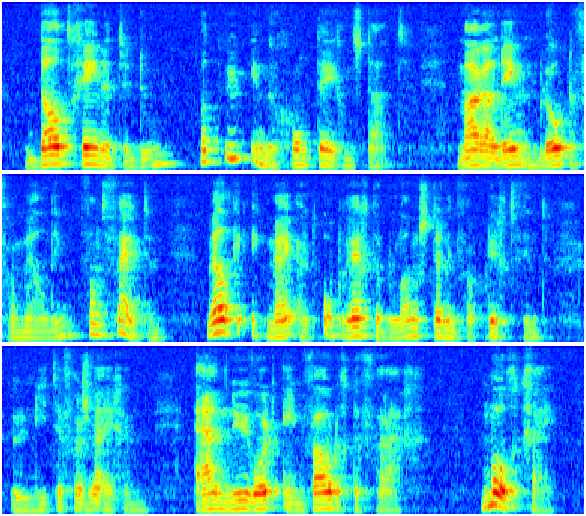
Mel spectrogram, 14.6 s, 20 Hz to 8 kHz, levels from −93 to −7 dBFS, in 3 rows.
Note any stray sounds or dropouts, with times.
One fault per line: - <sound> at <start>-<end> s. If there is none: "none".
none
